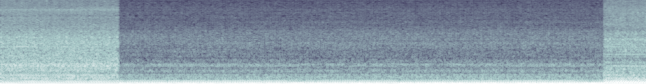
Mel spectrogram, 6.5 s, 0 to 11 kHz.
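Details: 1997 Mercedes SLK230 (R170) M111 supercharged engine after the fuel pump repair, running after weeks of no-start: smooth steady low idle with an even beat, no misses or stumbles; healthy.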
